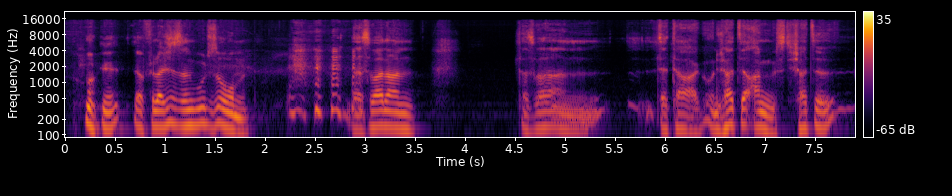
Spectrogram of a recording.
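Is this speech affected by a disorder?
Yes: Parkinson's disease; numbness right foot, glasses slipped from hand, deep brain stimulation: two brainstem electrodes, pacemaker in chest; speech therapy trains facial muscles against freezing face and speech against decline, going well.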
